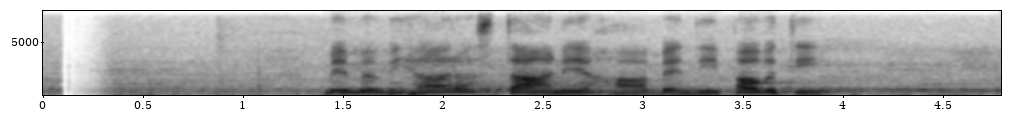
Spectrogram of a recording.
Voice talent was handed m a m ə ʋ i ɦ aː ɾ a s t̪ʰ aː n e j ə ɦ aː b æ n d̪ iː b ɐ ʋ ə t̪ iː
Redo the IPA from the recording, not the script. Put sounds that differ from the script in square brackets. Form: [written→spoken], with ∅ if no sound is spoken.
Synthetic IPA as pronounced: m [a→e] m ə ʋ i ɦ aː ɾ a s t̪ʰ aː n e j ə ɦ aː b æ n d̪ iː [b→p] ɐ ʋ ə t̪ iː

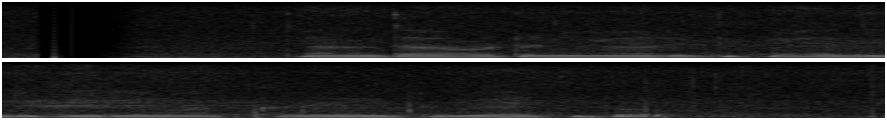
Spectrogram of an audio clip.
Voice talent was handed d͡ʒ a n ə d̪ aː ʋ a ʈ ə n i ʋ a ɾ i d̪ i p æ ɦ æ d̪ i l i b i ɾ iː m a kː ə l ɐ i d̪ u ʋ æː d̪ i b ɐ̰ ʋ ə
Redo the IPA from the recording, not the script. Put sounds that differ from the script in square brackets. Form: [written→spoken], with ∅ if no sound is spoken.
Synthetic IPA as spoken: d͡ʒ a n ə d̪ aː ʋ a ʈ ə n i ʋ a ɾ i d̪ i p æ ɦ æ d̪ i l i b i ɾ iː m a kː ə l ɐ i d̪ u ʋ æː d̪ i b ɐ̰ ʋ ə

